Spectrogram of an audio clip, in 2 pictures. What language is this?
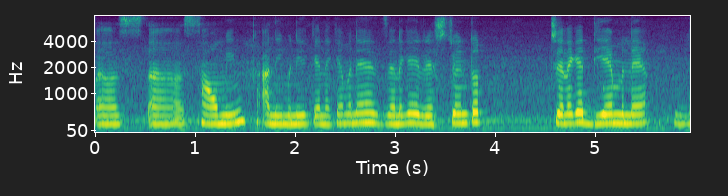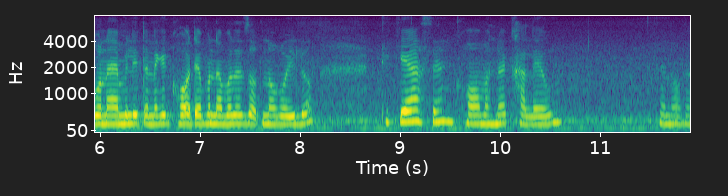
Assamese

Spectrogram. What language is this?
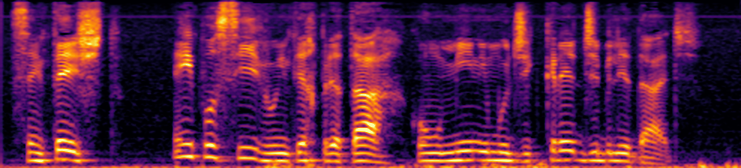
Portuguese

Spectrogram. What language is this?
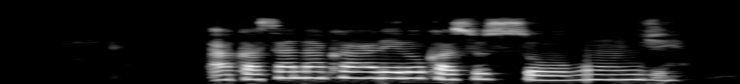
Ganda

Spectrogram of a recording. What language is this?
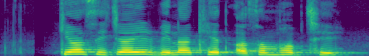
Magahi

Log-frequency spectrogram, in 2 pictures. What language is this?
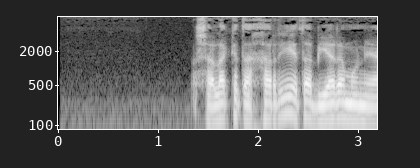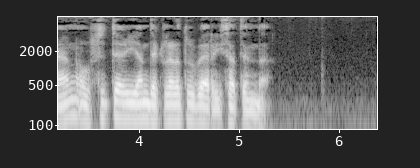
Basque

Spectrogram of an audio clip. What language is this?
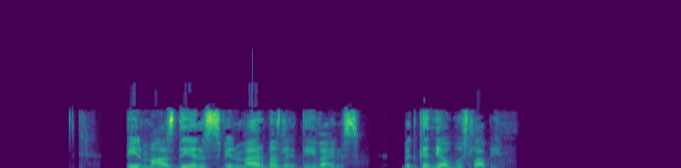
Latvian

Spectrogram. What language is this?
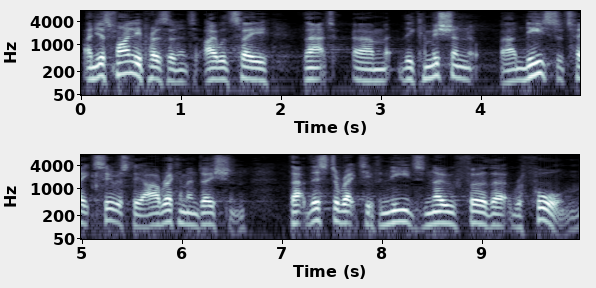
English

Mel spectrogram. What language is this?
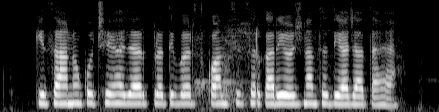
Magahi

